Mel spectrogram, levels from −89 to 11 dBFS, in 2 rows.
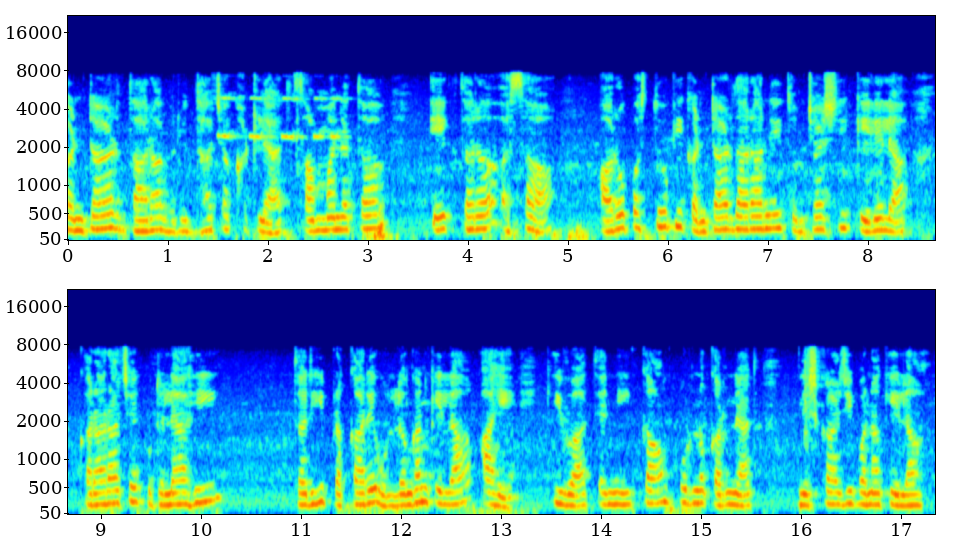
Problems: constant background noise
